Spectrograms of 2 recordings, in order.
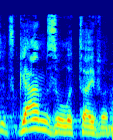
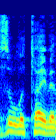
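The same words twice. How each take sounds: First: "gam" hit, then "zu l'taiva" eased; stress on gam. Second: Said in the usual way. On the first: Shown as a demonstration. Correcting how we say it in this world, gam stressed. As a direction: lean into "gam" before "zu l'taiva". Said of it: "In this world". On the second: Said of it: "we don't say in this world".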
